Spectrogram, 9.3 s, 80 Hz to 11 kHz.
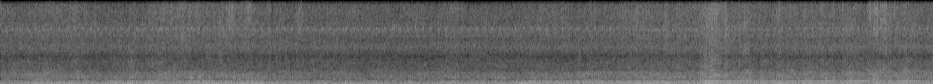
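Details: Bees recorded on 27 September 2018: a continuous dense droning hum, low and steady with layered overtones, faint higher hiss above, no other clear sounds.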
